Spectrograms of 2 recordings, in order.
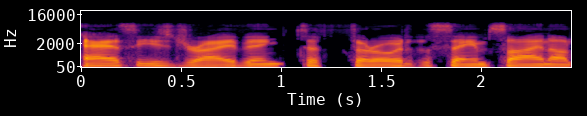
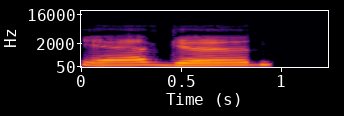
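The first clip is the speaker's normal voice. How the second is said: mock, high voice straining to hold back tears; 6 semitones higher than usual. Retelling answering after a painful fall: imitating holding back tears. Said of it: "holding back tears 'cause I was in so much pain".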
